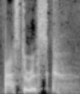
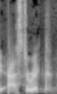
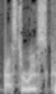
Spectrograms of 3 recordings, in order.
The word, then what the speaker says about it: asterisk: And it's pronounced asterisk. You might say asterisk, but it's asterisk.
